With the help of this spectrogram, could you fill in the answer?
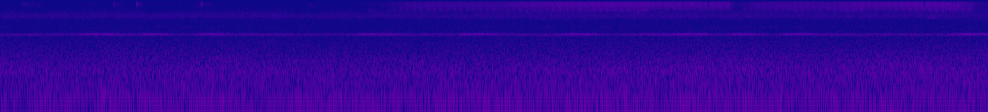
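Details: Night chorus of crickets in the south of Crimea, night breeze blowing: one unbroken, even high-pitched trill runs the whole time, a thin higher shimmer above it, over a soft low rumble of wind.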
